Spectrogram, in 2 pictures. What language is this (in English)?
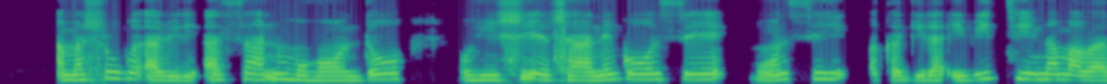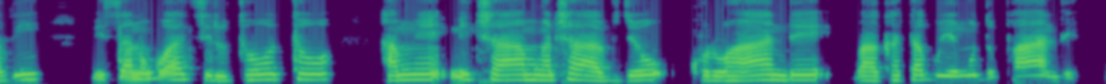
Rundi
